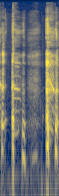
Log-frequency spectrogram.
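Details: Adult man acting a comedy scene gives a quick run of about five short, voiced, throaty coughs: a plain, acted cough.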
